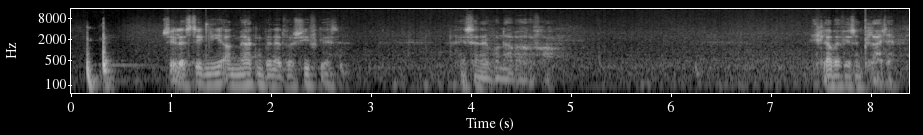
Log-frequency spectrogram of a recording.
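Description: A middle-aged man speaks in a low, troubled voice nearby.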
